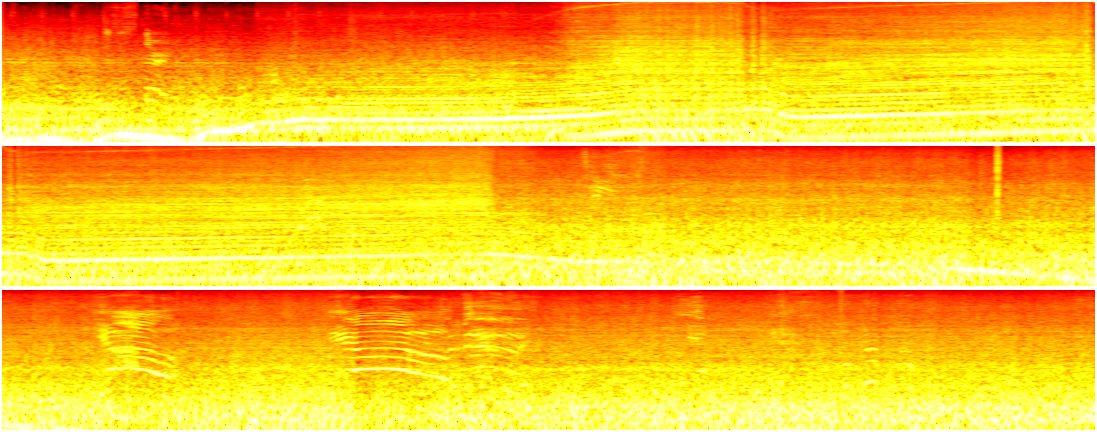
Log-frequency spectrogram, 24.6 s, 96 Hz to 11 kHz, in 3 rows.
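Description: A 1996 Honda Civic hatchback with a turbocharged K20 engine making about 500 wheel horsepower pulls hard through third gear, the engine note climbing loudly in long rising sweeps with turbo whistle, then easing off as a voice cuts in near the end.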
